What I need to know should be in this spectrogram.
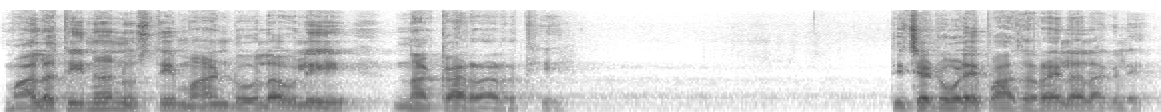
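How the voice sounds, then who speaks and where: Measured male storyteller. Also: medium pitch. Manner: measured, expressive narration. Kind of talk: Marathi story reading.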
